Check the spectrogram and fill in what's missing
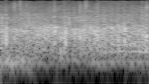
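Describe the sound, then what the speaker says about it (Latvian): Concert audience applauding at a brass orchestra performance, a steady dense wash of clapping hands filling the hall for a brief moment. "Pateicamies par aplausiem."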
